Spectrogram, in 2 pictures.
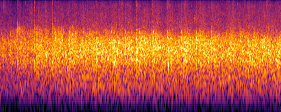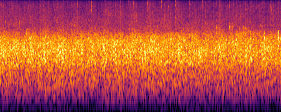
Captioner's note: applause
